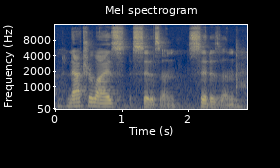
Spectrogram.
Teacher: Um, so even though we have an e n spelling here, it's really more of an I sound at the end of that word, an unstressed reduced vowel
